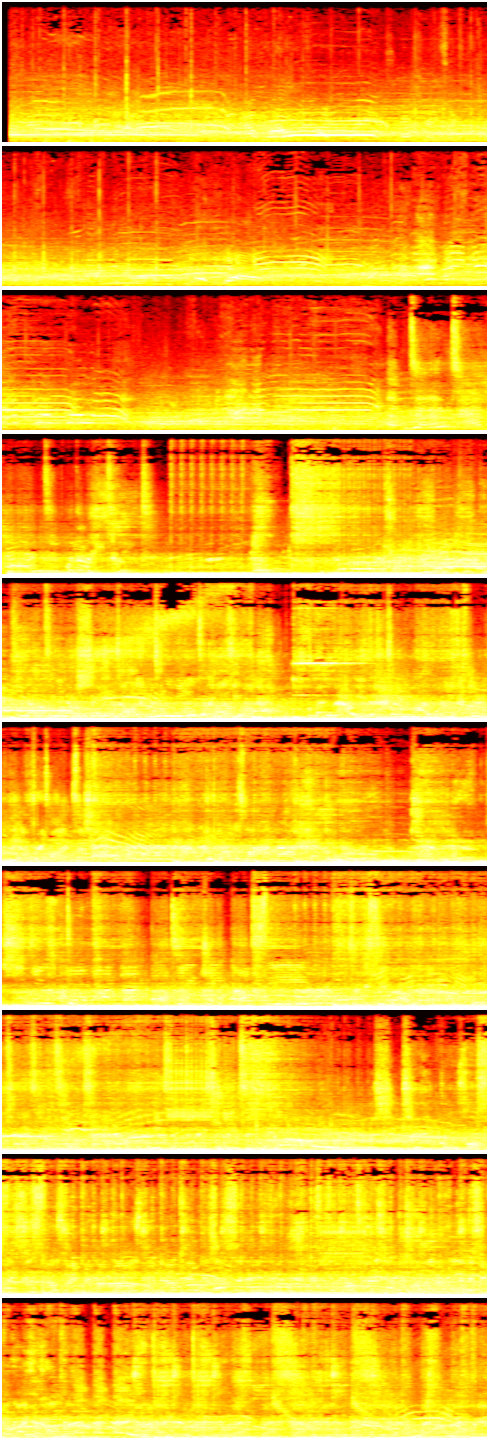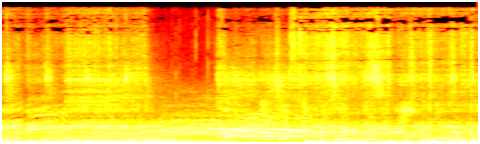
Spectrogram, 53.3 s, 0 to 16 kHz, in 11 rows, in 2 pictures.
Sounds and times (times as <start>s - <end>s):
Cheering: 0.0s - 53.2s.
